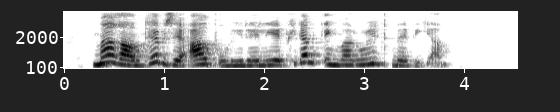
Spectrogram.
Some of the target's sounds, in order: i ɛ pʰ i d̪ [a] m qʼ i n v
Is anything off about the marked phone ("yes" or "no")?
no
